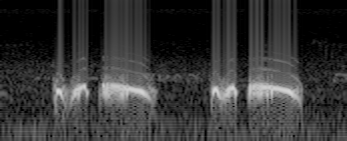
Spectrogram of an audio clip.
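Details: Close, clear spotted dove fighting coo, used as a lure to provoke fighting: two phrases about one and a half seconds apart, each a short two-part note leading into a long, smoothly falling coo.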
